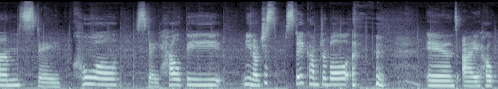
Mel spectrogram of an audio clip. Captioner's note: chuckles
